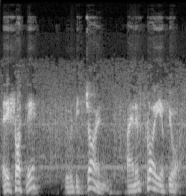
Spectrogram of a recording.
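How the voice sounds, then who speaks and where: An actor playing a cold, commanding German villain doctor in a 1940s radio drama, speaking formally and with menace. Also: male voice, mid-range voice, big pitch swings, normal speed, close to an everyday voice. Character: menacing foreign villain doctor holding captives at gunpoint. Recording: tinny noisy 1940s radio recording.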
